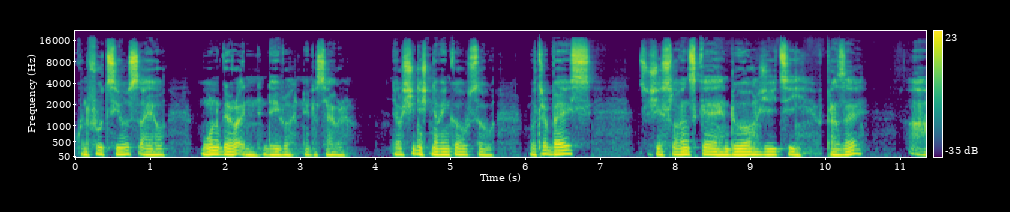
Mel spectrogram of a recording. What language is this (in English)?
Czech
